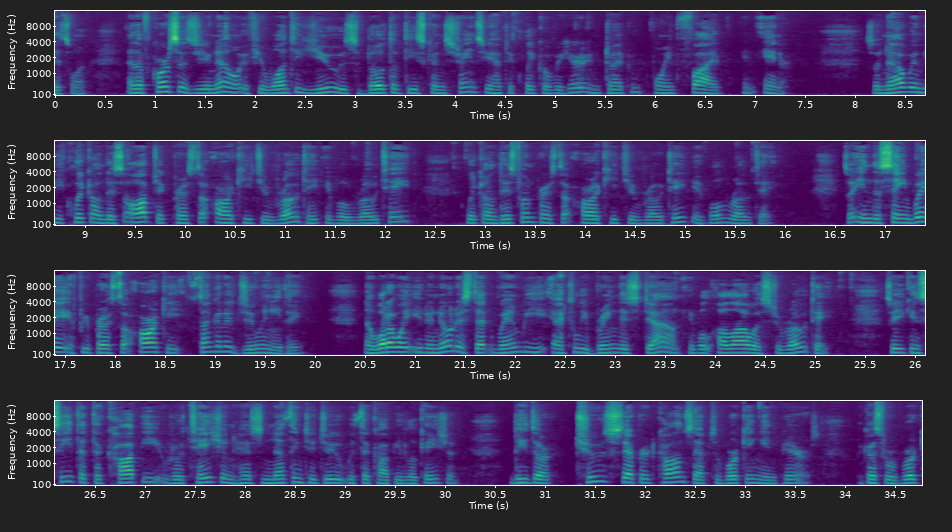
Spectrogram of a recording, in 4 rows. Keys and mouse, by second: 4.5 click, 5.6 KP_Decimal, 5.9 KP_5, 8.8 right click, 10.2 r, 11.7 click, 12.6 right click, 14.0 r, 15.5 click, 17.1 right click, 17.8 r, 19.4 right click, 21.8 click, 24.1 r, 25.2 right click.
